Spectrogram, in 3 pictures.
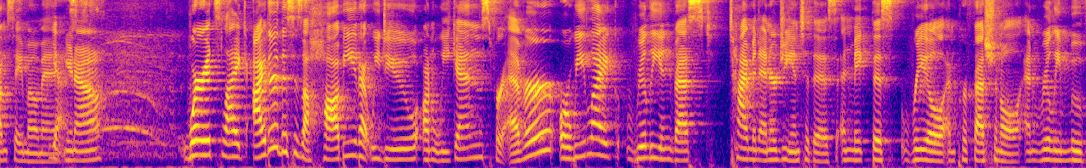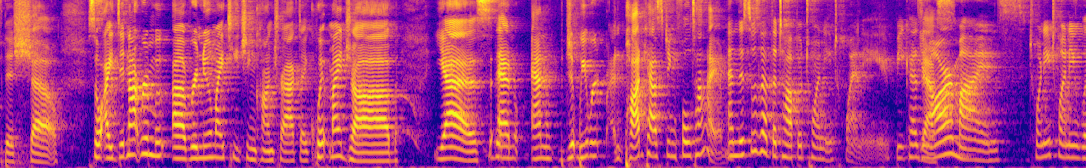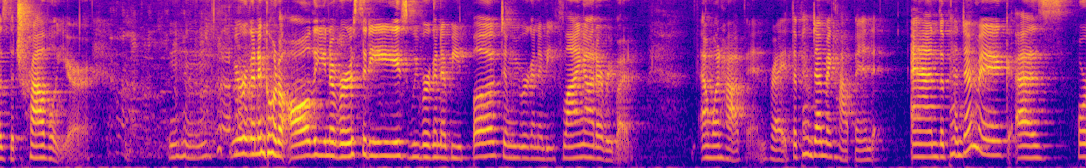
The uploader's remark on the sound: For My Cultura's Two Year Anniversary Live Show.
